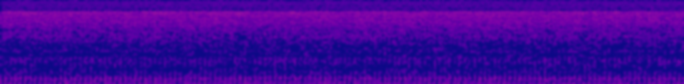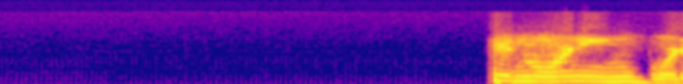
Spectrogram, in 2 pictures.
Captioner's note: silence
